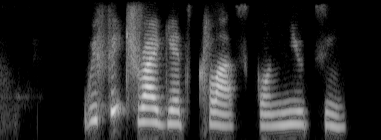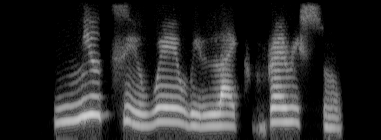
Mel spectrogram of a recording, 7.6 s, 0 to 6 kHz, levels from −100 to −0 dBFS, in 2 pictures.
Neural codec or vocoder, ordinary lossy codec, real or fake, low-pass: codec, 24 kHz, 0.9 kbps, DualCodec; Opus, 32 kbps; fake; 5.4 kHz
